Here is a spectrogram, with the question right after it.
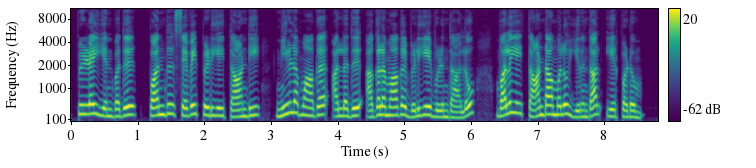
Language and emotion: Tamil, neutral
